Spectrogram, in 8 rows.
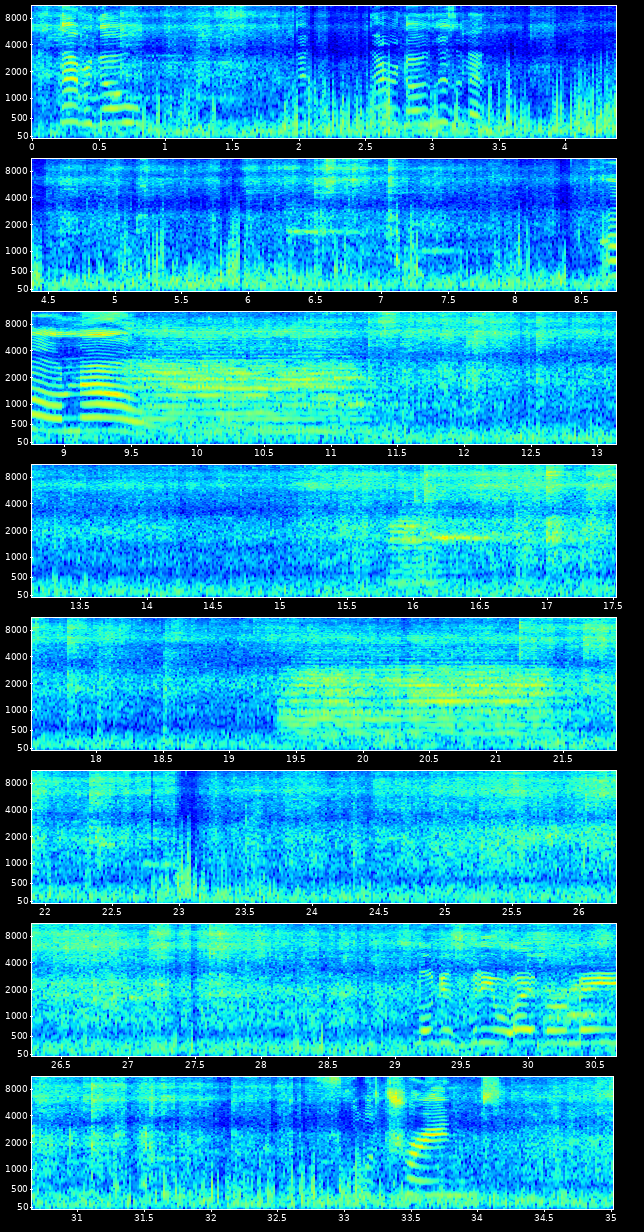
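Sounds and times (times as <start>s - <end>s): train wheels rumbling on rails: 0.0s - 35.0s
train horn: 9.5s - 11.5s, 15.8s - 16.5s, 19.3s - 21.7s.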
